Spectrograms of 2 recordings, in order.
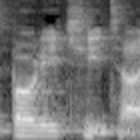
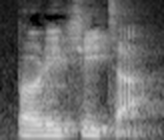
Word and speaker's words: bodhicitta: Bodhicitta, okay? And some people say bodhicitta, but it's bodhicitta, I think. At least from the pronunciation guides I've looked up. But I've heard both. Some people do say bodhicitta.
